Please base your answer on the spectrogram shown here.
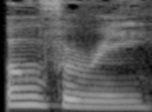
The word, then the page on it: ovary: American English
